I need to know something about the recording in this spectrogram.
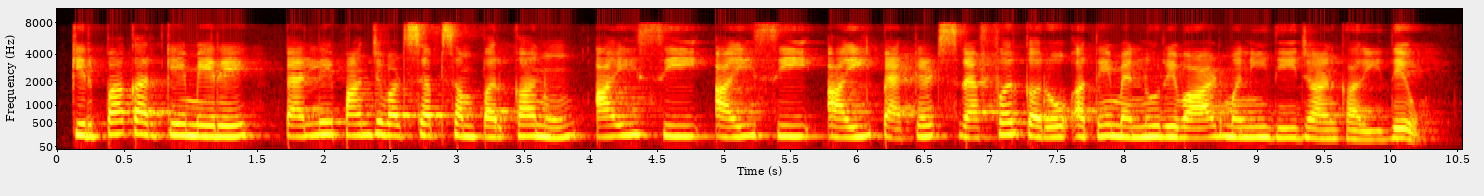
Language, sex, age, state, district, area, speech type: Punjabi, female, 18-30, Punjab, Rupnagar, urban, read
